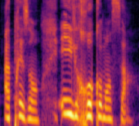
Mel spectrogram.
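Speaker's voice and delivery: plain reading voice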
